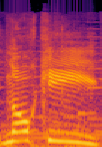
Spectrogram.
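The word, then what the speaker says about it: gnocchi: Andy, please try to pronounce Noki. It is Noki.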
